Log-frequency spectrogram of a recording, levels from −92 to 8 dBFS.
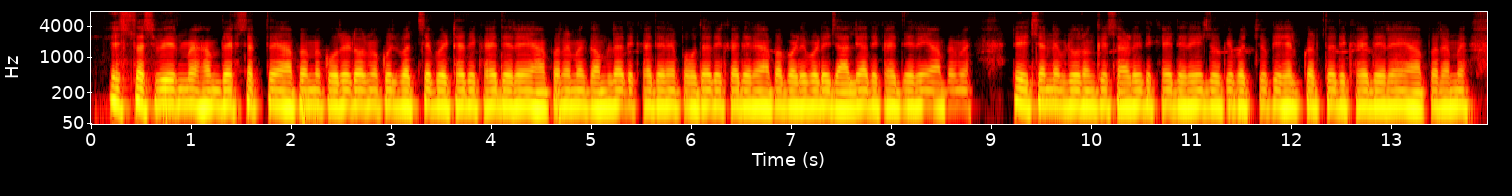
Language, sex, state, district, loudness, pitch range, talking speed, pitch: Hindi, male, Maharashtra, Solapur, -26 LUFS, 110-115 Hz, 255 wpm, 110 Hz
